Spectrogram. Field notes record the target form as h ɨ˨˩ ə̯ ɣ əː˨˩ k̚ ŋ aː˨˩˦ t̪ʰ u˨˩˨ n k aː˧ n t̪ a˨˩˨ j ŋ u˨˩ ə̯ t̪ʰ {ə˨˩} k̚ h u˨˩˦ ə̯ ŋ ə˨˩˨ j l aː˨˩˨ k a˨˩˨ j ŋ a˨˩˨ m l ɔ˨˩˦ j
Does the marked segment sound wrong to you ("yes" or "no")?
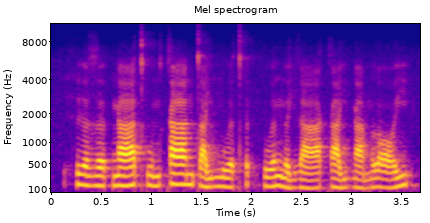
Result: yes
